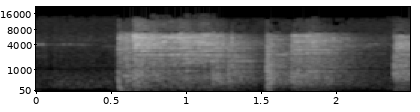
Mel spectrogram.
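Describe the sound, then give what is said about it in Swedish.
In a film scene, rocks are thrown through the windows of a house. Window glass shatters loudly, three separate crashes in quick succession, each followed by a bright, lingering tinkle of falling shards. No voices are heard. “Där de ska krossa fönster i ett hus.”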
